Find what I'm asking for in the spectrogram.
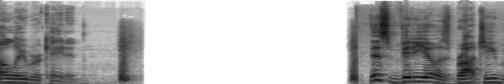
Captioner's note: whoosh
